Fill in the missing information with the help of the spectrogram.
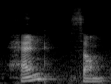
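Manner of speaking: হ্যান্ডসাম broken into two beats, হ্যান্ড, সাম; two-syllable demo. Shown as a demonstration. Teacher demonstrates syllable count, হ্যান্ডসাম in two separate beats. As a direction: split হ্যান্ডসাম clearly after হ্যান্ড. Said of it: "দুটো অক্ষর আছে না?".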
